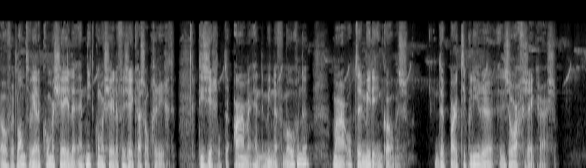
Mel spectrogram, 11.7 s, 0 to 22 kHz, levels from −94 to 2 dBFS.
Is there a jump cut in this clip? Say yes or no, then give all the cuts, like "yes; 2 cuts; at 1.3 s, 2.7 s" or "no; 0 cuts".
yes; 1 cut; at 4.3 s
